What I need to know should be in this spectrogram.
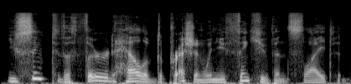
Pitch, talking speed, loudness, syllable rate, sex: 130 Hz, 240 wpm, -20 LUFS, 5.3 syllables/s, male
